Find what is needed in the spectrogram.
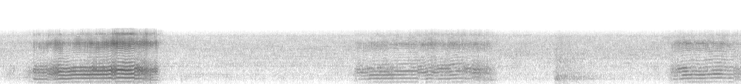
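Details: Notoriously loud sleeper's snoring, likened to a tractor engine: loud, buzzing snores on each breath, about every four to five seconds, with quiet pauses between; snoring.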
